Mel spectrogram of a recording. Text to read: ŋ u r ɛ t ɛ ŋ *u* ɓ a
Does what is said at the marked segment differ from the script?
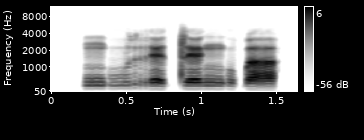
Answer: yes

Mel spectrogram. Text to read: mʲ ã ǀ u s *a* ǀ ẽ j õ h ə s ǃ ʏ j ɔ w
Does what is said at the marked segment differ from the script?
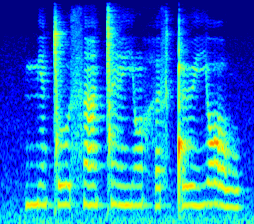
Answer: yes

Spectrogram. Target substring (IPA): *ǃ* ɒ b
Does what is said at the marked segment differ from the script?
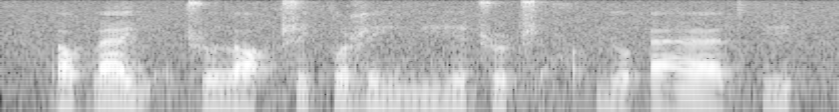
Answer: yes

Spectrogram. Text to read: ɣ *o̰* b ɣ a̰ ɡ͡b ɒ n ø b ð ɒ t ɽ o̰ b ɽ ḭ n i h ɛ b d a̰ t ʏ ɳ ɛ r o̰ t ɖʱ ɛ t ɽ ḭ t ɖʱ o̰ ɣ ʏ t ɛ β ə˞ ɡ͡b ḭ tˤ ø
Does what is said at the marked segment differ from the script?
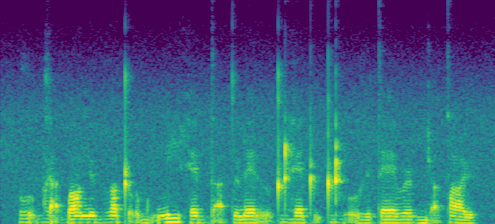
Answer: no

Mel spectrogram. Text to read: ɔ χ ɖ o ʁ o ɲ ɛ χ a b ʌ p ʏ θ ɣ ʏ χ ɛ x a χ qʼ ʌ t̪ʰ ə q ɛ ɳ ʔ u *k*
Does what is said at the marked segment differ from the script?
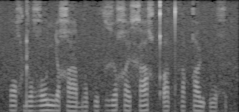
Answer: yes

